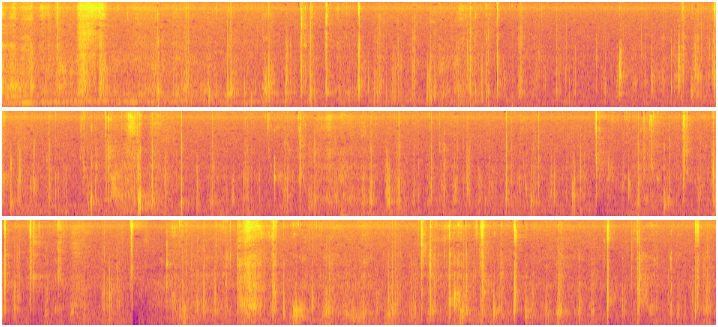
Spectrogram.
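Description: Close-miked chewing of a chocolate-coated ice cream bar: the crisp chocolate shell with its nut pieces crackling and crunching in the mouth as a run of many short clicks, with louder clusters of bites now and then.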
